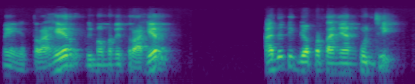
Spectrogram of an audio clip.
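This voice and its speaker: A man who works as a business coach, giving an animated motivational training talk over a video call, full of rhetorical questions. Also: medium pitch, moderate pace, lo-fi sound. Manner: animated, rhetorical questions, mixes in English phrases.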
